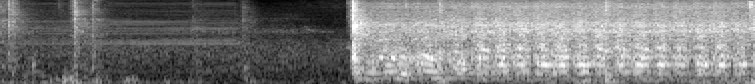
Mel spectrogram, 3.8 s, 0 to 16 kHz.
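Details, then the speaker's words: 1979 Malibu after cam and heads swap, pumped gas once: light clicks then rough cranking that never catches, fuel pushed up through the carburetor; distributor later found 180 degrees out. "You'd see it pushing the fuel right through the carburetor immediately while it's spinning over. So instead of the fuel getting drawn down, the valves are open at the wrong time and it's pushing the fuel up."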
